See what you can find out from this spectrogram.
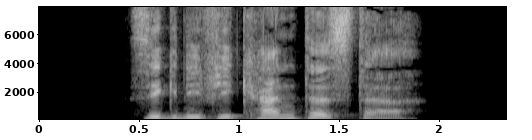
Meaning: inflection of signifikant: 1. strong/mixed nominative masculine singular superlative degree 2. strong genitive/dative feminine singular superlative degree 3. strong genitive plural superlative degree
- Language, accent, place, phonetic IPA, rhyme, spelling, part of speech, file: German, Germany, Berlin, [zɪɡnifiˈkantəstɐ], -antəstɐ, signifikantester, adjective, De-signifikantester.ogg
